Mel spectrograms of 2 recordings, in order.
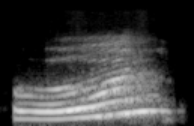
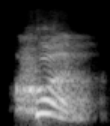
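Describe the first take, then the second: First: The pitch rises from low to high. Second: The pitch drops sharply from high to low. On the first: "the second tone, which goes from one to four, like this, up" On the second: "the fourth tone, and it goes like this, like jump down"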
